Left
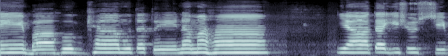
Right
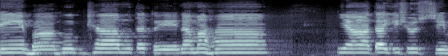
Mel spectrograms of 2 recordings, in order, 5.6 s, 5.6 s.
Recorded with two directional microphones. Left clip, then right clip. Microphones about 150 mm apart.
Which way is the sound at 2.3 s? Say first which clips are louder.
Left 5 dB; 35° left (ahead or behind).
